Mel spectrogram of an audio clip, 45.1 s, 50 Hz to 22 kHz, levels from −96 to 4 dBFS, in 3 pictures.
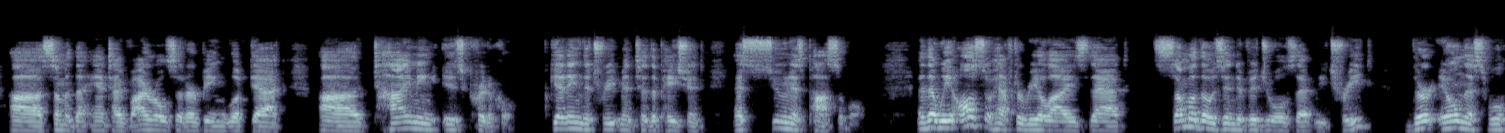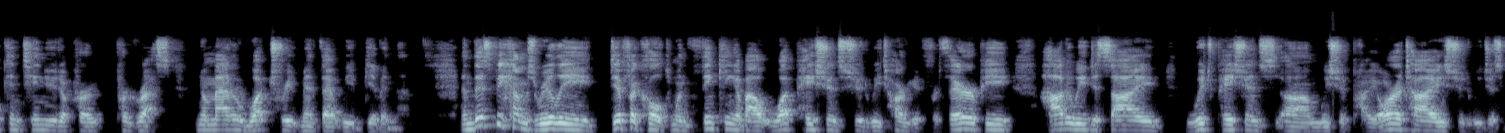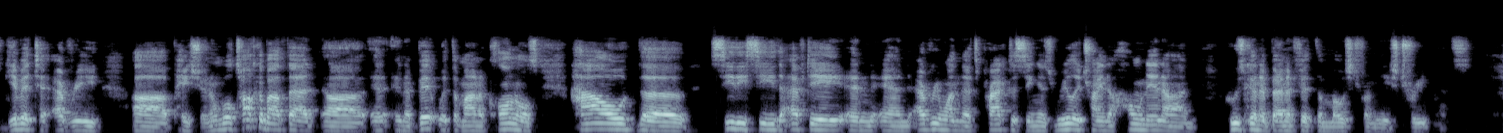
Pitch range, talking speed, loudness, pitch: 110-150 Hz, 165 wpm, -24 LUFS, 125 Hz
